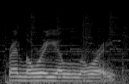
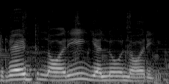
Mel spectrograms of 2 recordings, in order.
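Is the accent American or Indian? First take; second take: American; Indian. First: It is said in an American English accent. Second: It is said in an Indian English accent. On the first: "the way I would say is red lorry, yellow lorry. Because I studied American accent" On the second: "Some of the Indians would say lorry. Like the R is like R, not like R. And they would say red lorry, yellow lorry, like that"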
